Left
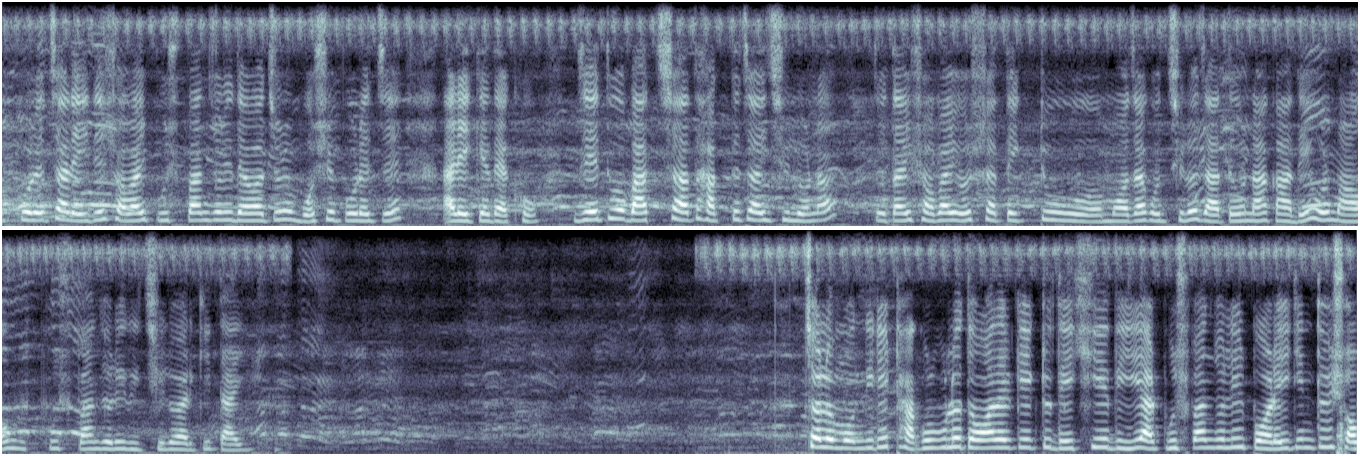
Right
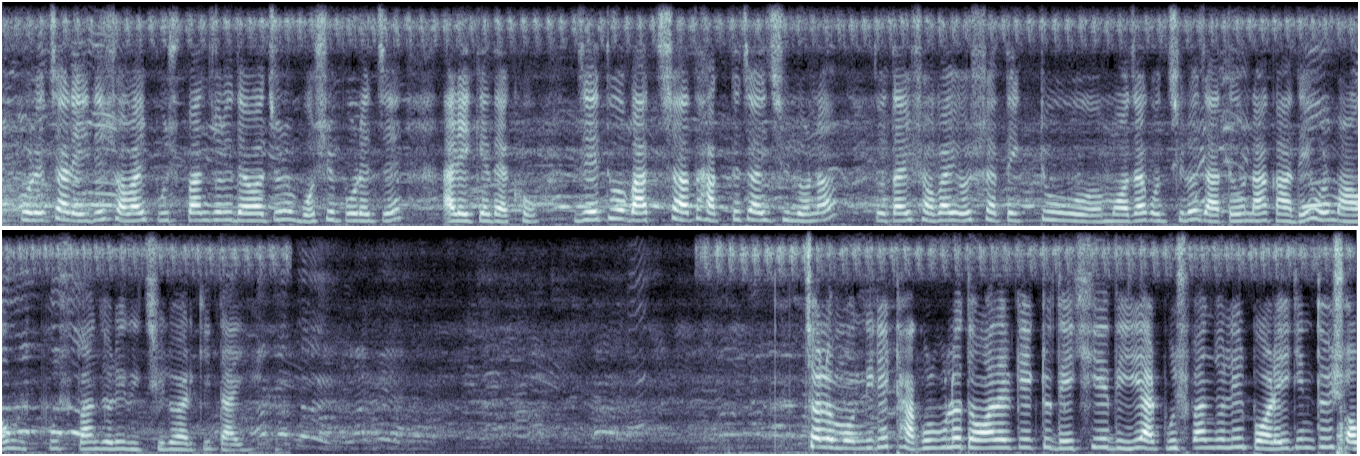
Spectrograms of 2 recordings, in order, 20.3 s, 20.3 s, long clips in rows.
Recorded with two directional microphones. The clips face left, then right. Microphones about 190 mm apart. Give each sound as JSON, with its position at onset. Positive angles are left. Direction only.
{"t": 0.2, "sound": "a woman's voice", "side_deg": 25}
{"t": 16.1, "sound": "a woman's voice", "side_deg": 40}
